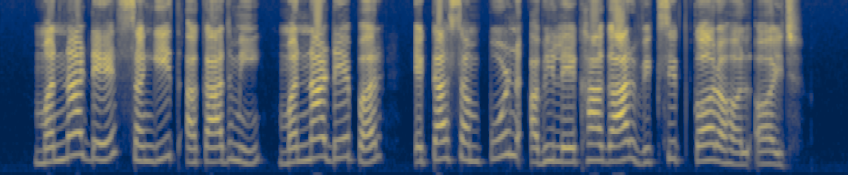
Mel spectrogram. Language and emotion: Maithili, neutral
